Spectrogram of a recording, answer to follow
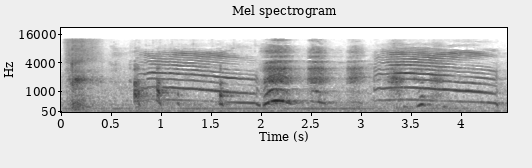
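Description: Domestic tabby cat meowing: two long, drawn-out meows that slide down in pitch, with short meows between them.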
